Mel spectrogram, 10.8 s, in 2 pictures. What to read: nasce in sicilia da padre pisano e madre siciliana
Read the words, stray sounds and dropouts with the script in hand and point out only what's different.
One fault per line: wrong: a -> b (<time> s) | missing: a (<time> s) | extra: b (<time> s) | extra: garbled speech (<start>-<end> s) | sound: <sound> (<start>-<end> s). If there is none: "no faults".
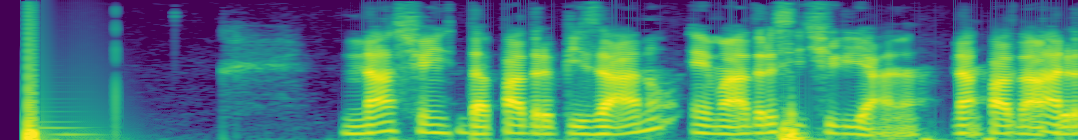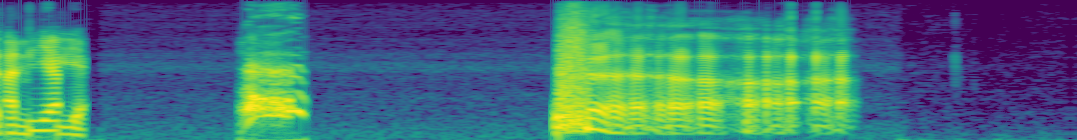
missing: sicilia (2.3 s)
extra: garbled speech (4.8-5.9 s)
sound: bark (6.6-7.0 s)
sound: laugh (8.2-9.7 s)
